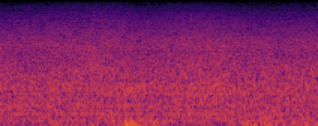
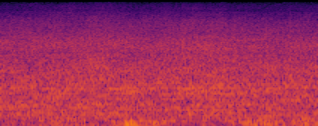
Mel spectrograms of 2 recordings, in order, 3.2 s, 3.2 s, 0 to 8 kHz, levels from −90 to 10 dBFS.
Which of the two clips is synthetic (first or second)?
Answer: second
